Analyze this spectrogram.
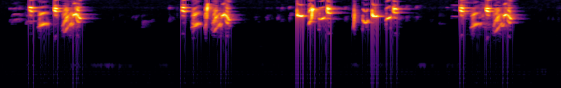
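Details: European goldfinch singing, four short bursts of high twittering notes spaced about a second and a half apart, clean quiet background.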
